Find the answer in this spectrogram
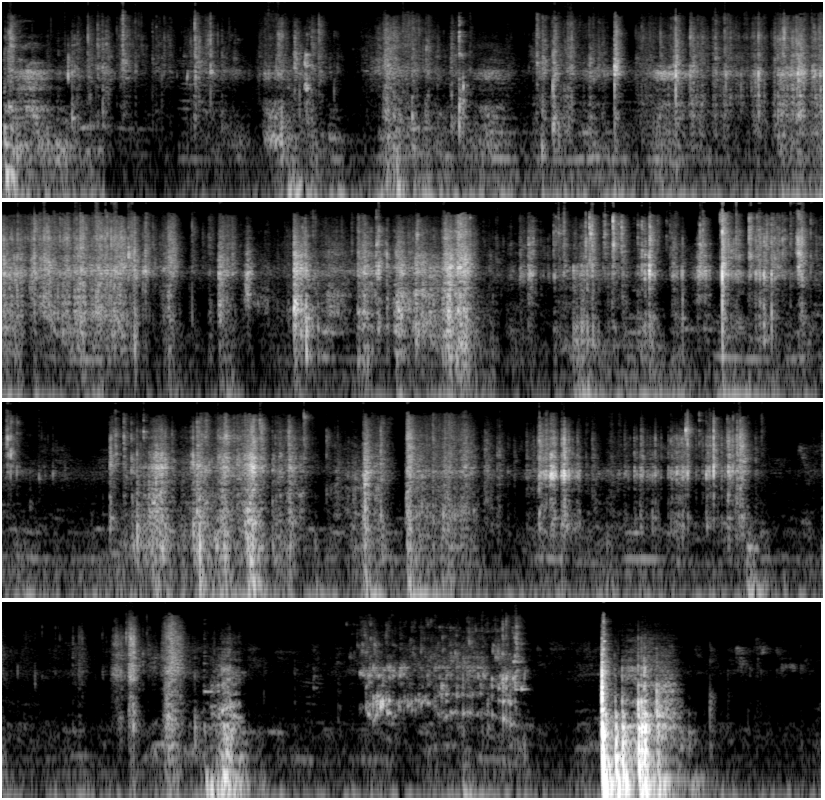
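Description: Crinkling and tearing of a small foil-and-paper medicine packet being handled and opened: an irregular crackle with short pauses.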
